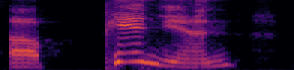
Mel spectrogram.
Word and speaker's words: opinion: So if you notice opinion, that we need to make sure that we put the most stress on that second syllable, opinion.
